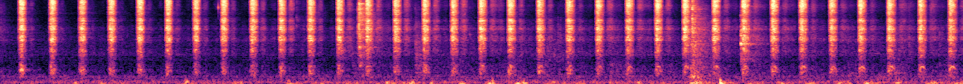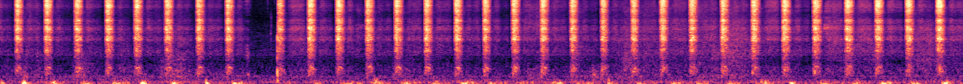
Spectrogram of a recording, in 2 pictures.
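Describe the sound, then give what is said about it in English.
Kapalabhati yoga breathing: a long run of sharp, forceful exhales through the nose in a fast, steady rhythm, each puff short and breathy, with no talking. “So we're going to take Kapalabhati breath, skull shining breath here, sharp exhale out of the nose.”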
